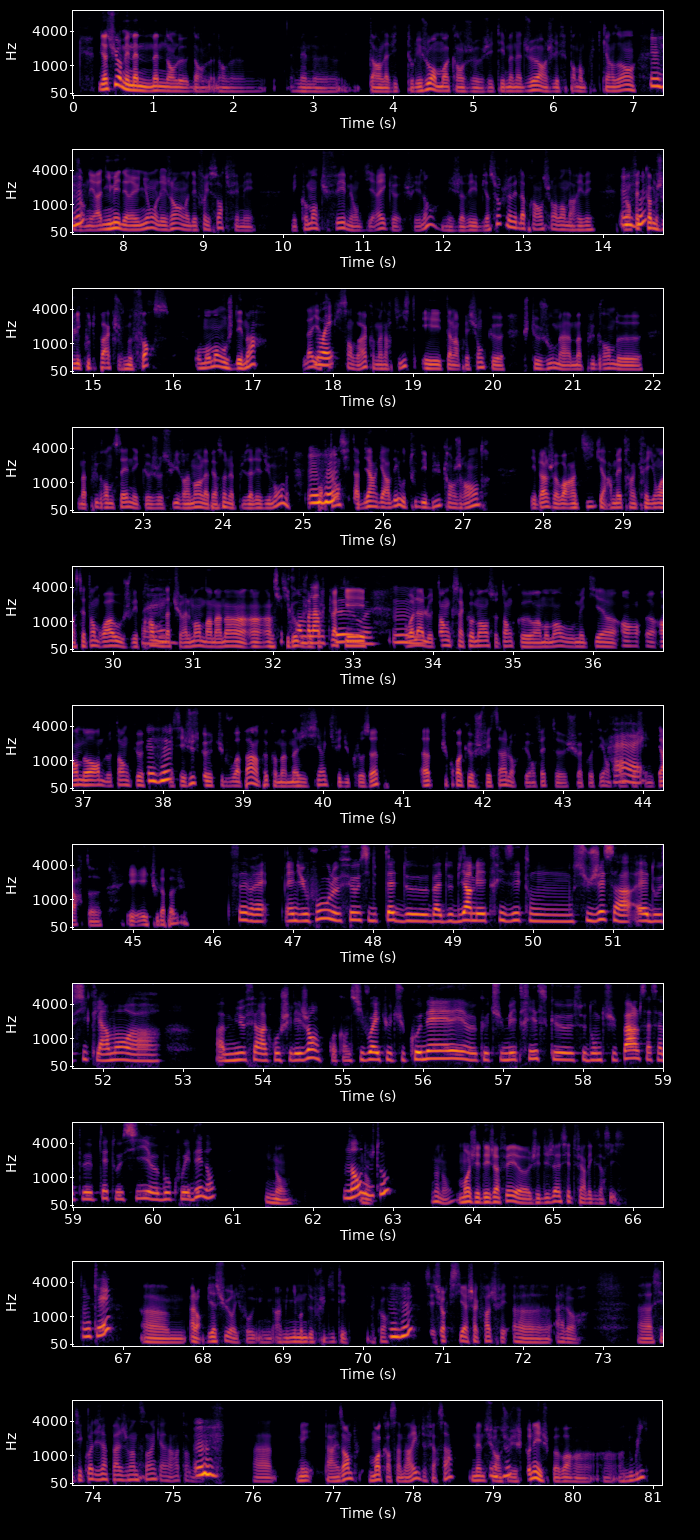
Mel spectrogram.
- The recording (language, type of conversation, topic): French, podcast, Comment débutes-tu un récit pour capter l’attention dès les premières secondes ?
- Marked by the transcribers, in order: put-on voice: "Hey"; stressed: "connais"; put-on voice: "Heu, alors, heu, c'était quoi déjà page vingt-cinq, alors attendez. Heu"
